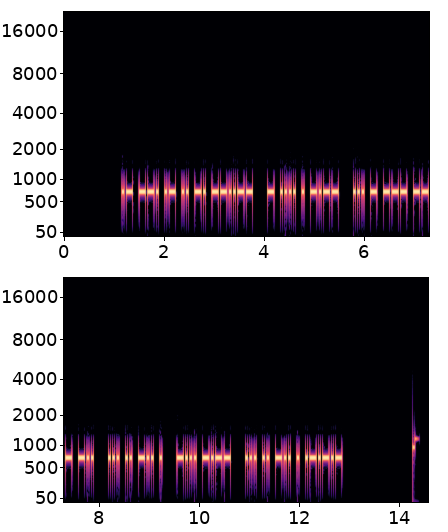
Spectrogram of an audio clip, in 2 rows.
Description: Morse code, heard as a keyed tone, about 28 wpm, 700 Hz. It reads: AGAIN, THEY STOOD SIDE BY SIDE.
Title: Sentences from Top 1000 Words - Review Part 2 - 28wpm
